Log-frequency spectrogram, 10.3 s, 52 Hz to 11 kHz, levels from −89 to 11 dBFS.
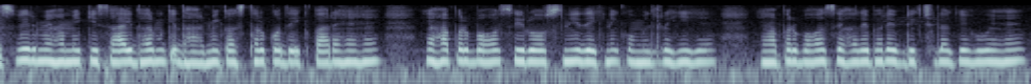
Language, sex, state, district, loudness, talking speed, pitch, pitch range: Hindi, female, Bihar, Kishanganj, -14 LUFS, 190 wpm, 220 Hz, 215-225 Hz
